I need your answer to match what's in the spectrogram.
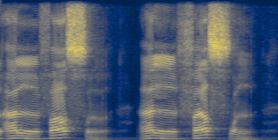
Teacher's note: Kemudian pada lafal al-fasl, al-fasl, yaitu ada alif lam qamariyah pada lafal lamnya, alif lam. Di sini alif lam yang kita tulis dan kita baca dengan jelas lamnya. Kemudian al-fasl, fasl, ya sempurnakan shadnya baru ke lam.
